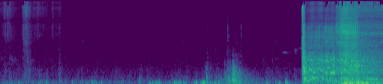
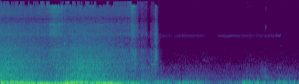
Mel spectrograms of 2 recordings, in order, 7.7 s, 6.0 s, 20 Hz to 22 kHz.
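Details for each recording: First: 1980 Ford ramp truck, 351M V8, sat about 25 years: slow cranking, then it catches and roars unevenly for seconds on brake-clean starting fluid with choke. Oil pressure reached 70 and it smokes; owner suspects rings stuck from sitting. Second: 1980 ramp truck, 351M V8, running after ~25 years sitting: deep, even rumble for a couple of seconds before dropping away; no knocking or ticking, engine sounds healthy.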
